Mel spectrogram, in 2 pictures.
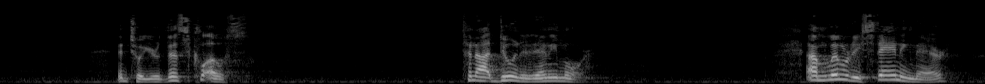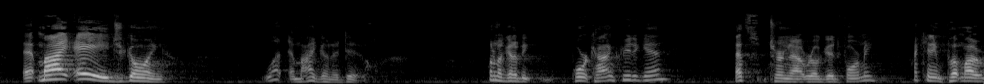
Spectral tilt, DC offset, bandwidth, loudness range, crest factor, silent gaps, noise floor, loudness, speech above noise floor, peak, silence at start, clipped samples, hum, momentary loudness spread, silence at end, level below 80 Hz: -5.5 dB/octave; under 0.1%; 11.5 kHz; 11 LU; 24 dB; none; -67 dBFS; -30 LUFS; 37 dB; -8 dBFS; 1.2 s; under 0.1%; none; 18 LU; 0 s; -82 dBFS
